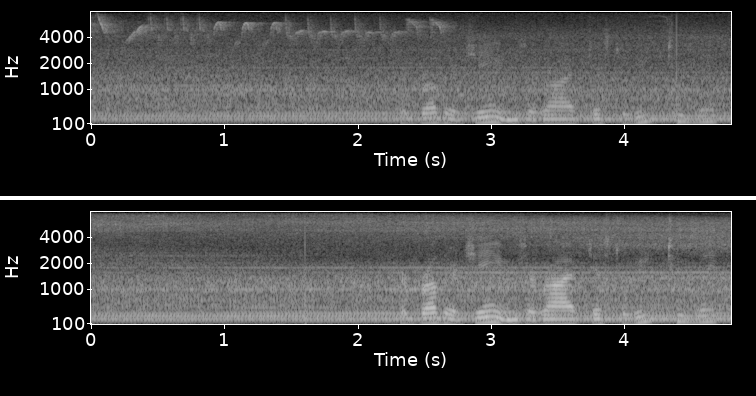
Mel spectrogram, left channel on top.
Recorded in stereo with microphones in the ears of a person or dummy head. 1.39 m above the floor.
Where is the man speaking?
45° right (ahead or behind).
